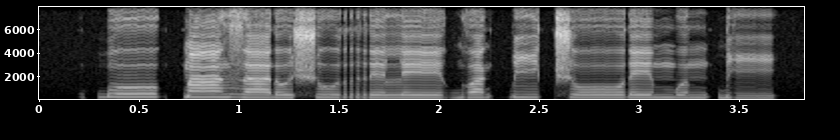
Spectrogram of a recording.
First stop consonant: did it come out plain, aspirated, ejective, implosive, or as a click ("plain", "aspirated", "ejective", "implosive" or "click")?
implosive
